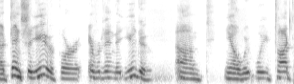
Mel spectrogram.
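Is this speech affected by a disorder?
Yes: cerebral palsy.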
